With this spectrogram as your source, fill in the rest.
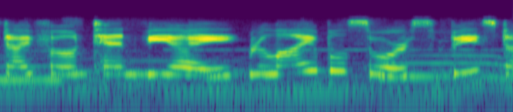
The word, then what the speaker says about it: iPhone X: iCulture claims the bezel-less iPhone will be called the iPhone X, pronounced iPhone 10 via a reliable source based on information announced by Apple itself in Cupertino at a meeting on Thursday.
